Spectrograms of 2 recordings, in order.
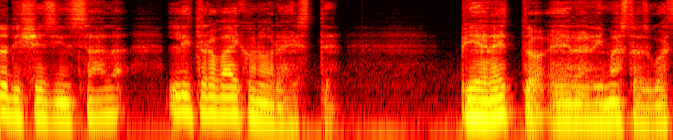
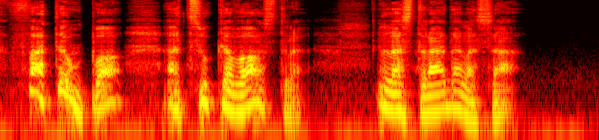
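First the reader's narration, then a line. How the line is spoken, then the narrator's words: Laughing. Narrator (Italian): ridendo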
